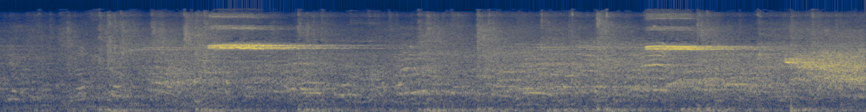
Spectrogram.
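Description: Busy volleyball hall: repeated dull thuds of volleyballs about once a second, and two short whistle blasts, about two seconds in and again near the end, over steady chatter of voices in an echoing hall.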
